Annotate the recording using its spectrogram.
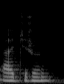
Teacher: جیم کی آواز پلٹ کے آنی چاہیے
